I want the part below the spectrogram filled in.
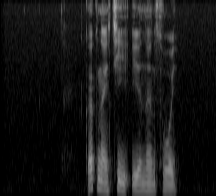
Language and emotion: Russian, neutral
